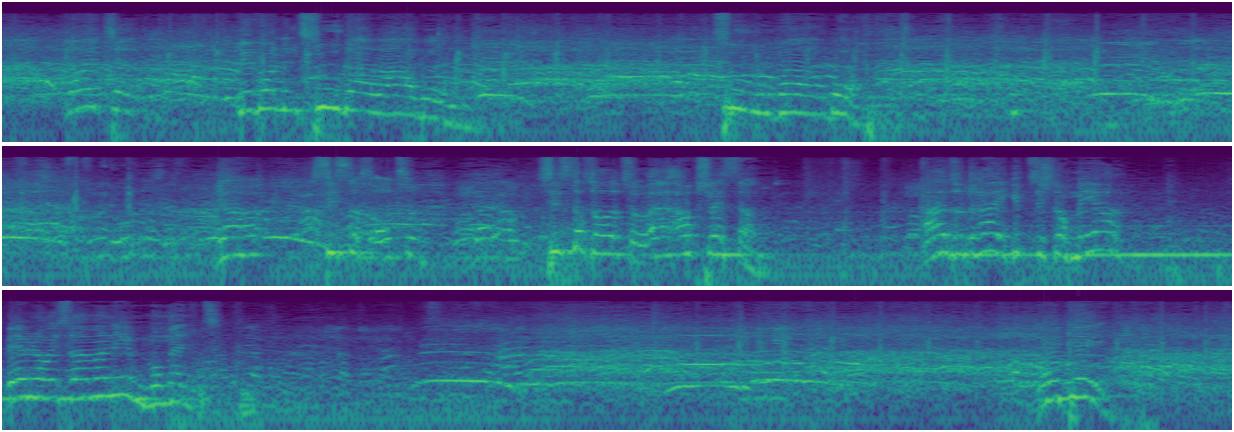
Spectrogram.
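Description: A man chants loudly through a microphone and loudspeakers, outdoors.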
